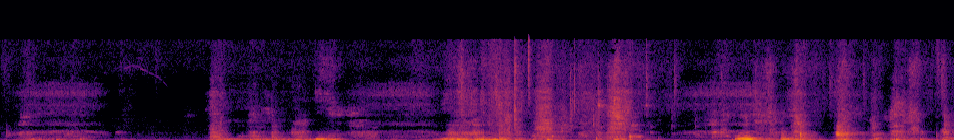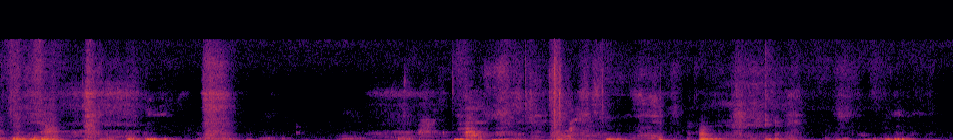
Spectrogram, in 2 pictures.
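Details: Labrador Retriever mother Lilly and her puppy Molly playing indoors: low, breathy rumbles and wheezy huffs come in uneven bursts, with sharp knocks and scuffles between them and quiet pauses.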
